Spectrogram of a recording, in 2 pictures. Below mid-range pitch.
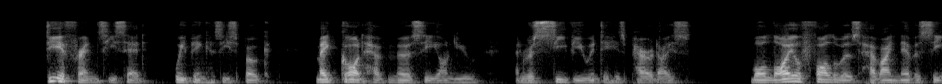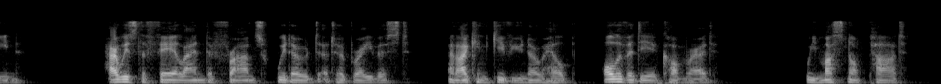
Yes: very low, 95 Hz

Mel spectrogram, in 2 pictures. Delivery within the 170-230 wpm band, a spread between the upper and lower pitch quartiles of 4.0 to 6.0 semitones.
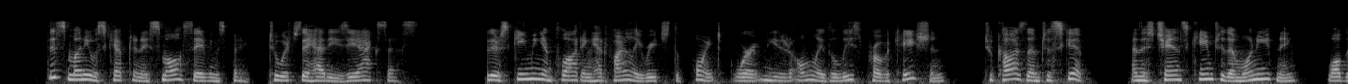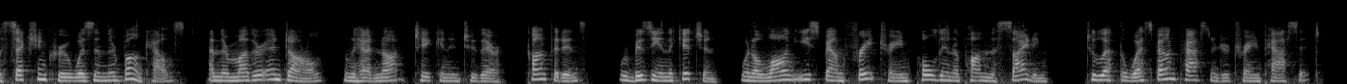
Yes: average, 200 wpm; average, 4.5 semitones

